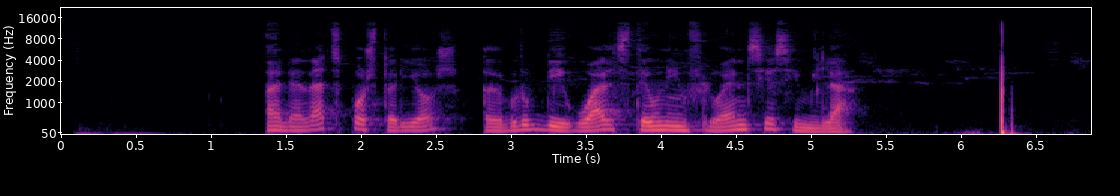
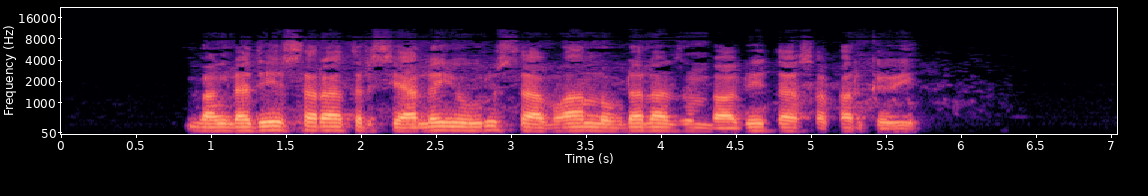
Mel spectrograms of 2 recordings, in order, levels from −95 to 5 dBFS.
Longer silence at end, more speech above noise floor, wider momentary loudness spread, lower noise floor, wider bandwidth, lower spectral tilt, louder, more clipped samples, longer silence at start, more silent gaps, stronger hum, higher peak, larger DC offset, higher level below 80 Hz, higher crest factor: second, 0.5 s vs 1.35 s; second, 50 dB vs 69 dB; about the same, 8 LU vs 8 LU; first, -87 dBFS vs -83 dBFS; first, 14.5 kHz vs 9 kHz; about the same, -6.5 dB/octave vs -6 dB/octave; second, -37 LUFS vs -15 LUFS; neither; first, 1.35 s vs 0.85 s; neither; neither; about the same, -2 dBFS vs 0 dBFS; neither; first, -50 dBFS vs -62 dBFS; first, 36 dB vs 16 dB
